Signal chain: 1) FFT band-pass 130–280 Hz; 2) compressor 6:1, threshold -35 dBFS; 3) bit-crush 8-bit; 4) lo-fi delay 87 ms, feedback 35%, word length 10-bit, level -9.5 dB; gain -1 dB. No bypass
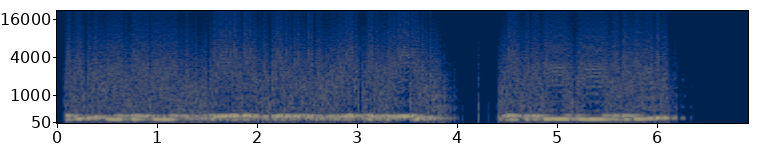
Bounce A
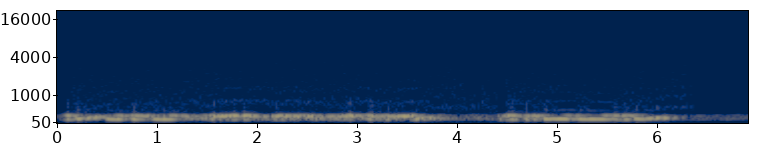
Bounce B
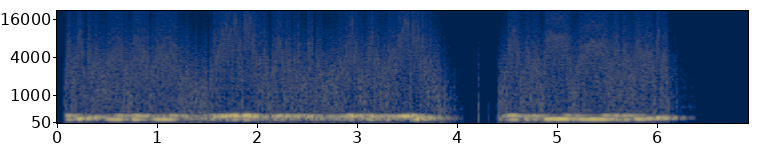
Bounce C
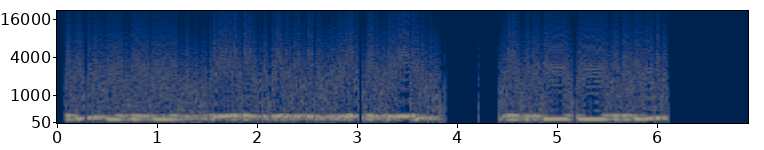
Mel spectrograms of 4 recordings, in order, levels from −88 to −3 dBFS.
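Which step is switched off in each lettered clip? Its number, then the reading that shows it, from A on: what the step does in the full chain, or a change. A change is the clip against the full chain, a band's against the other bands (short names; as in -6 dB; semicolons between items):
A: 3, distortion -14 dB; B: 2, mean gain reduction 4.0 dB; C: 4, momentary loudness spread change -1 LU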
